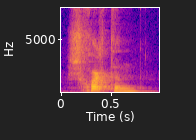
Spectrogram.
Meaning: plural of schort
- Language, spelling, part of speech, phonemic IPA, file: Dutch, schorten, verb / noun, /ˈsxɔrtə(n)/, Nl-schorten.ogg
